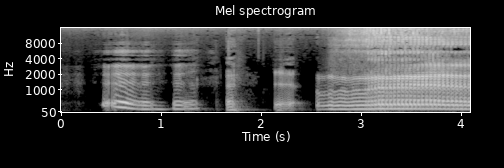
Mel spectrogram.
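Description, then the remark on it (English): A person imitates a bear yawning: four short, low grunting bursts, then one long, drawn-out groaning yawn that stays loud and steady until the end. “and we know how bears sound when they yawn.”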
